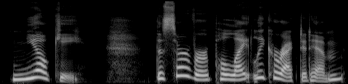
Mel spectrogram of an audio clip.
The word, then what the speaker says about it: gnocchi: Gnocchi is Italian and pronounced gnocchi.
